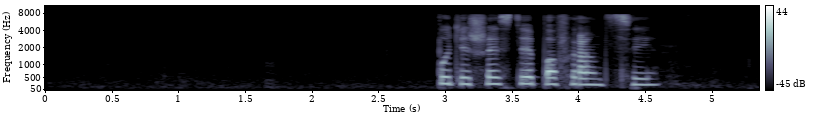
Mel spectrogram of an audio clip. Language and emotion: Russian, neutral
